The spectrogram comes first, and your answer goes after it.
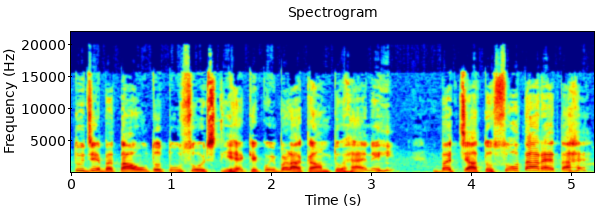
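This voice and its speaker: A woman's voice: on the high side, normal speed, close to an everyday voice. A woman voicing a nagging old mother-in-law. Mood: scolding. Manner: scolding, complaining. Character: older mother-in-law, nagging, sharp-tongued.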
